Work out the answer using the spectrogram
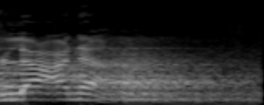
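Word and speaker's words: لعنة: You have to remember the definition of la'na. La'na. And you have to work on pronouncing the ayn.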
